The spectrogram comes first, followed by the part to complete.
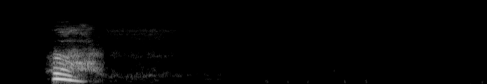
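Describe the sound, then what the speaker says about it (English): One drawn-out human yawn rises and then falls in pitch, audible and fairly close. It trails off into quiet breath, and then near-silence follows. "There's a yawn."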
